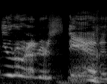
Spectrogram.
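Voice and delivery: high mocking villain voice; hammed-up high protest; mock villain insisting. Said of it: "He was like".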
